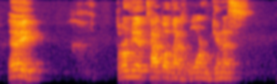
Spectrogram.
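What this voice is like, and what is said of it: Put-on Irish accent. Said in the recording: “It's got to get an Irish accent perfectly nailed”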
